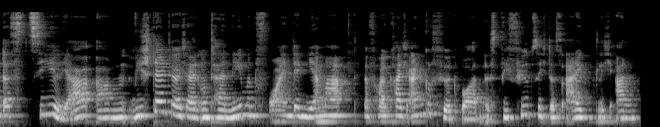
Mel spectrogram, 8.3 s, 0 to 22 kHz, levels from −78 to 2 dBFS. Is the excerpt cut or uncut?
uncut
